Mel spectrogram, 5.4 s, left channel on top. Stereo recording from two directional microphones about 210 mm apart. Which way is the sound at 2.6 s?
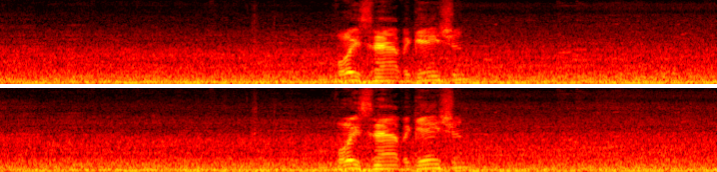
15° right (ahead or behind).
